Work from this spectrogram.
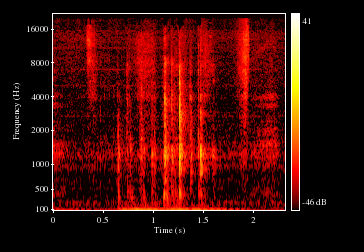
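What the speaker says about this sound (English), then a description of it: "New keyboard as well, a little difficult to type." Fingers type on a Red Dragon computer keyboard in a quick, close run of soft key clicks, loudest in the middle and tapering off, with a quiet room hum underneath.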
